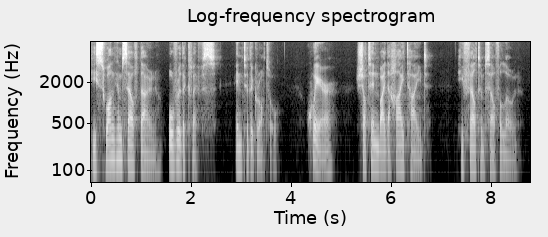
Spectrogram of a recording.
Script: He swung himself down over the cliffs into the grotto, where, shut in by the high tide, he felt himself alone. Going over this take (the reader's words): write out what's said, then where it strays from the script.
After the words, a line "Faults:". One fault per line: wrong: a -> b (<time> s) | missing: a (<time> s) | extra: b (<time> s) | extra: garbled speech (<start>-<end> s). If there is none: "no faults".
He swung himself down over the cliffs into the grotto, where, shut in by the high tide, he felt himself alone.
Faults:
no faults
